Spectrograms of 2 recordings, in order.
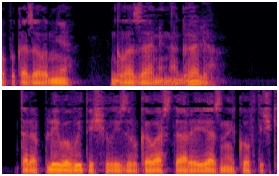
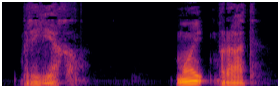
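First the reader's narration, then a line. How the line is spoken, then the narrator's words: Uncertain, hesitant. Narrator (Russian): неуверенно добавила она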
